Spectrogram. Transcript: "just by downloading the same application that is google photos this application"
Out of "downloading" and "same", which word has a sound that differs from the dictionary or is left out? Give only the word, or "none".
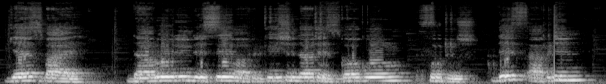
downloading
